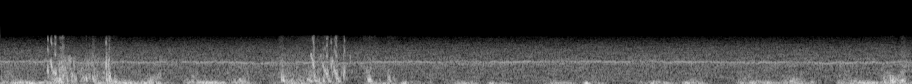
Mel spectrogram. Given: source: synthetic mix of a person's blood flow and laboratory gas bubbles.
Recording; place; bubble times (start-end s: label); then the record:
Doppler ultrasound of blood flow; precordium
0.44-1.20 s: bubbles
2.77-3.54 s: bubbles
3.63-3.76 s: bubbles
3.86-3.97 s: bubbles
8.80-9.09 s: bubbles
From the record:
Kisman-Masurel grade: 223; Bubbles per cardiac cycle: several, 3 to 8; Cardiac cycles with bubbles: 10 to 50%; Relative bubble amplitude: loud (0.450 to 0.775); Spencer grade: 2 (many but less than half of the cardiac periods contain bubble signals, singularly or in groups); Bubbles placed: anywhere in the cardiac cycle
